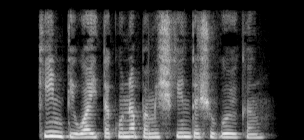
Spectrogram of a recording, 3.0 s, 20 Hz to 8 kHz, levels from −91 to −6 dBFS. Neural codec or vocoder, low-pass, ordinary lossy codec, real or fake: vocoder, 24 kHz, 100 mel bands, Vocos; 7.2 kHz; AAC, 48 kbps; fake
